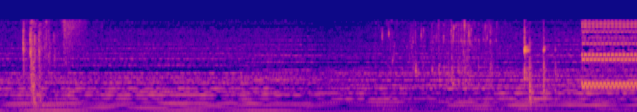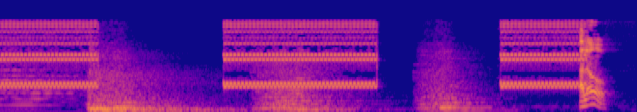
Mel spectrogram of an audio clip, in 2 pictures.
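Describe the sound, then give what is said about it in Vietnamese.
A telephone rings three times in steady bursts with short pauses between, loud, following a stretch of low, muffled background sound. “Alo. Xin lỗi, ông nhầm số rồi.”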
